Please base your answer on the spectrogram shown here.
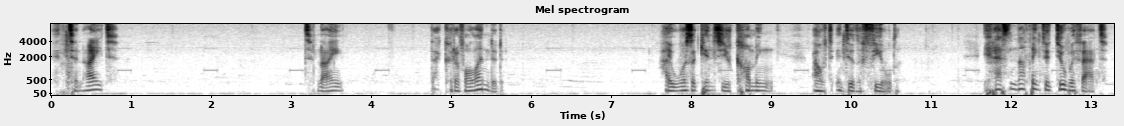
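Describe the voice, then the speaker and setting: A man's voice: mid-range voice, takes it slowly, long pauses. A man playing an intense, protective male field agent in a dramatic audio roleplay, speaking emotionally and emphatically to his partner. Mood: pained, confessing. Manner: emotional, emphatic, addressing the listener directly.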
